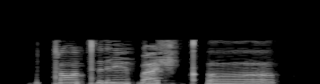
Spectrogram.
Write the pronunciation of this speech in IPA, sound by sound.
t ɔ t r ĩ ɓ a ʃ kʼ ɤ

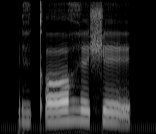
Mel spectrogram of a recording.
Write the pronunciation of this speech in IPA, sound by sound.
ɾ e̤ kʼ ʌː ɦ e ʃ e

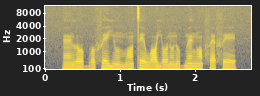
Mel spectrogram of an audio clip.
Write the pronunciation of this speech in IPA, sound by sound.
ɛ̃˨ l o˧ b o˨ f e˧ j ũ˨ b ɔ̃˨˦ t e˦˨ w ɔ˨˦ j o˧ ɾ ũ˧ ɾ u˦ b ɛ̃˦ ɡ ɔ̃˦˨ f ɛ˨˦ f e˦˨

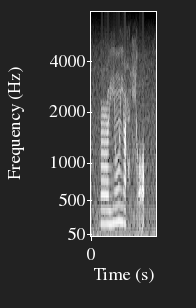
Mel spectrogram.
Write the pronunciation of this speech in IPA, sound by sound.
ʕ y j ũ j ə̃ ħ ɕ ɔ̰

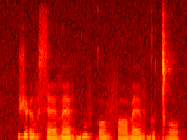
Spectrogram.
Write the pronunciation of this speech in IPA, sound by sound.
ʒ ə˥ ɽ ə˧˥˧ v s æ˨˩ v æ˦˨ v b u˧˥˧ v k ɔ˨˦ v f ɑ˨˩˦ β æ˨˩˦ v ɡ ʊ˧˥˧ ɡ͡ǀ ɔ˨˩

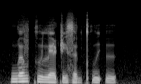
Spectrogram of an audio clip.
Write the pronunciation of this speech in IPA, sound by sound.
w ʌ v k u l ɛ ʈ i z ʌ d kʷʼ i ʔ ɯ

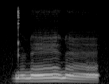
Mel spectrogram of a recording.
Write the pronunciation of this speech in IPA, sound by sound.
ɖ ũ ɳ ɛ̃ː ɳ æ̃ː

